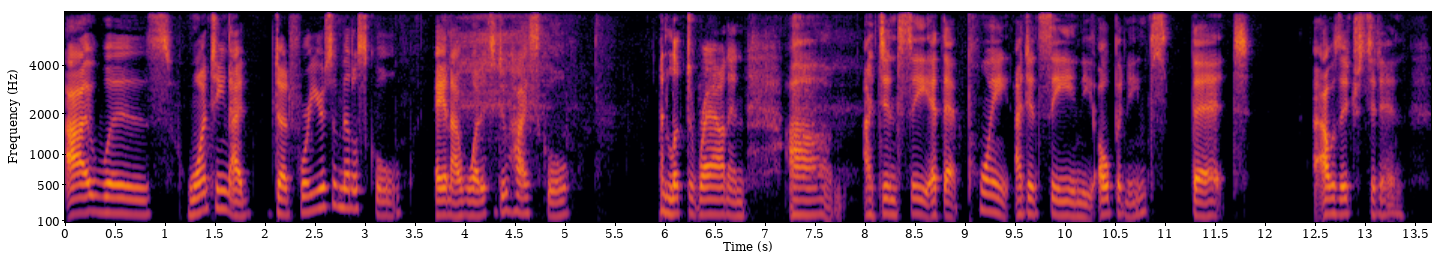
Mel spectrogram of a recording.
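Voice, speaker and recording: With a strong Southern US accent, a woman speaks in a very deep, low pitch. Her pitch variation is ordinary. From northwest Louisiana, near Texas and Arkansas border. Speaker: high school orchestra teacher. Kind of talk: podcast interview. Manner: fast.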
